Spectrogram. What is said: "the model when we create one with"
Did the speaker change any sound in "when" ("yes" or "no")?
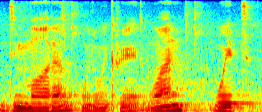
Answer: yes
